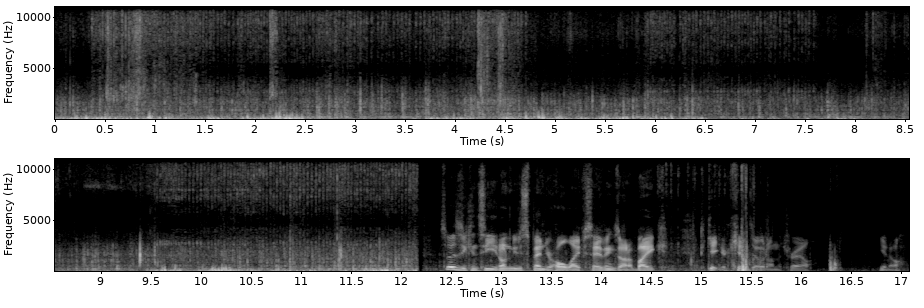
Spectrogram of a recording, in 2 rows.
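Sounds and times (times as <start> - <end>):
wind gusting on microphone: 0.0 - 7.0, 9.5 - 12.2
bike rattling and clicking: 0.0 - 12.2, 13.8 - 15.7
bike tyres on dirt: 0.0 - 16.5.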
